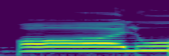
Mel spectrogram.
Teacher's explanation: lu mad tabi'i karena ada waw sukun sebelumnya dhammah, maka huruf lam yang baris dhammah dipanjangkan 2 harokat. Wawnya berfungsi sebagai pemanjang.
